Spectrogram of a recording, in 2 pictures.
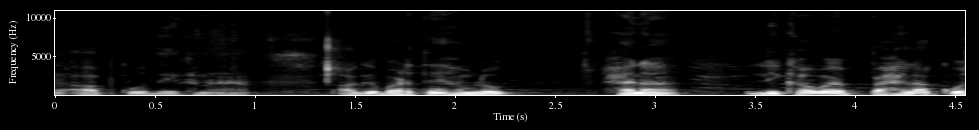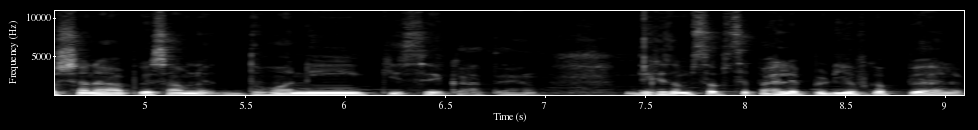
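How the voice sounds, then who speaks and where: Male tutor, very dark voice, patient step-by-step explainer who quizzes back key terms. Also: a little high. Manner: frequent filler tags mid-sentence. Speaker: teacher. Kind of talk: exam-prep grammar lesson.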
